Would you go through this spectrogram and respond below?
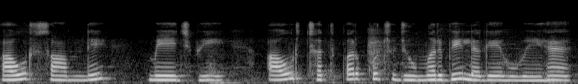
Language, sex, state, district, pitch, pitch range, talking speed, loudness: Hindi, female, Uttar Pradesh, Saharanpur, 210 Hz, 200-230 Hz, 135 wpm, -18 LUFS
